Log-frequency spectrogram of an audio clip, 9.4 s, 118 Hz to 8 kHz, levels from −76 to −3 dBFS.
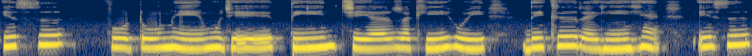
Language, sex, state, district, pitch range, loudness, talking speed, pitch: Hindi, female, Madhya Pradesh, Umaria, 215-250 Hz, -10 LUFS, 75 wpm, 230 Hz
